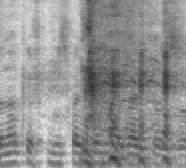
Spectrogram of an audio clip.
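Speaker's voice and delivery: loud, quick, laughing protest; laughing through a playful complaint. Real, not acted. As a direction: laugh it off while joking about age. Joking about being called senhor.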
